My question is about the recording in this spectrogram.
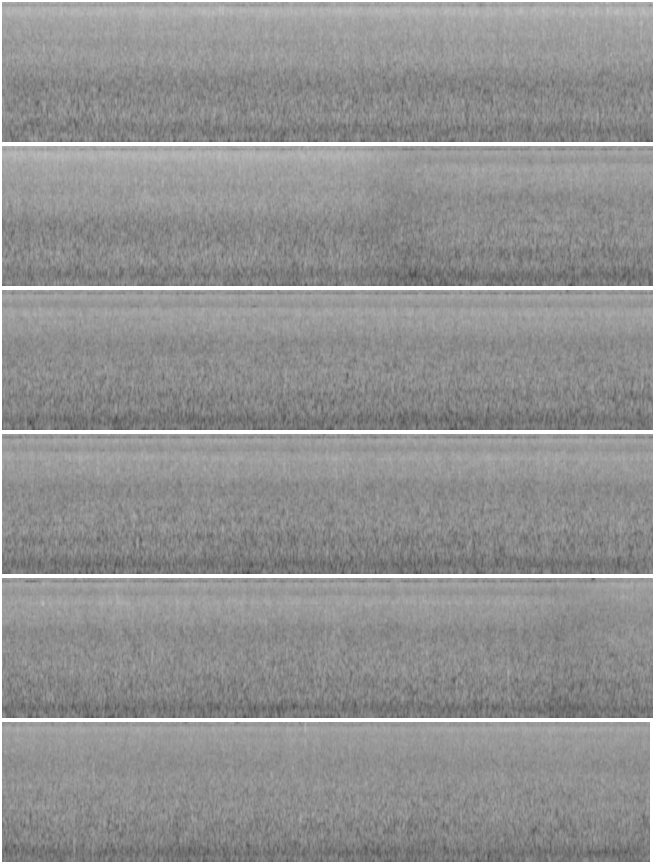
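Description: Creek water pouring over a low rock ledge and rushing in white-water riffles, a steady rush. It drops to a softer rush about eight seconds in and gets louder again near the end.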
